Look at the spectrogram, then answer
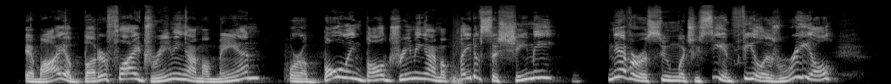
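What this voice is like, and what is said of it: Goofy impression. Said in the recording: “which is the funniest voice, Mickey or Ansem doing that voice? ... Maybe Goofy? ... Let's have Goofy.”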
